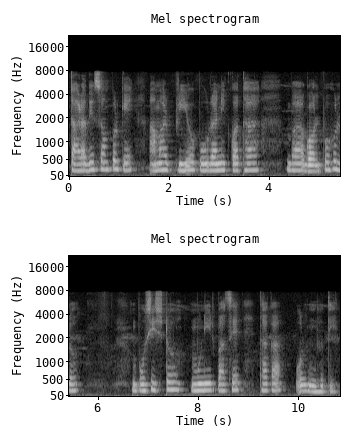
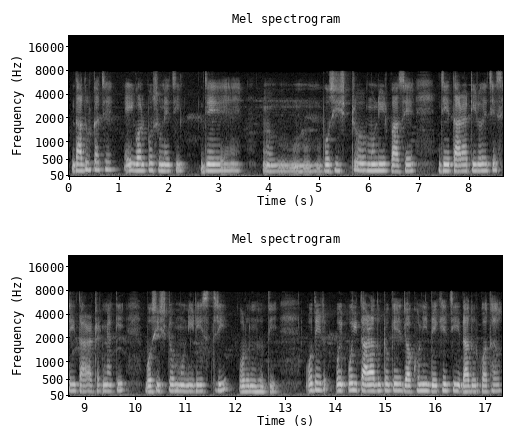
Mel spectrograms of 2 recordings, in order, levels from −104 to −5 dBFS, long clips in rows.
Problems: none marked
